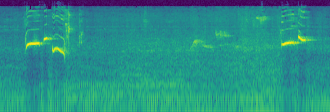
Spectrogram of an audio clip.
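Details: Stimulation song of an orange-headed thrush for a bird gone quiet: a cluster of bright whistled notes opens the recording, then faint calls in steady background hum, and another short whistled phrase near the end.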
